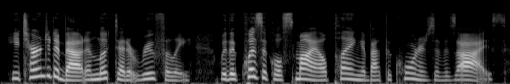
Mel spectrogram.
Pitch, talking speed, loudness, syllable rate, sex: 235 Hz, 235 wpm, -20 LUFS, 6.4 syllables/s, female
